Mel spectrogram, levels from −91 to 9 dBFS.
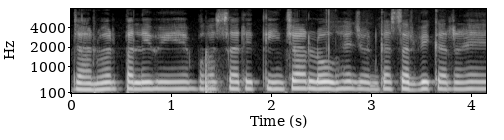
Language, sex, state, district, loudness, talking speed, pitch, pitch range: Hindi, female, Uttar Pradesh, Lalitpur, -15 LUFS, 230 wpm, 240 Hz, 235-240 Hz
